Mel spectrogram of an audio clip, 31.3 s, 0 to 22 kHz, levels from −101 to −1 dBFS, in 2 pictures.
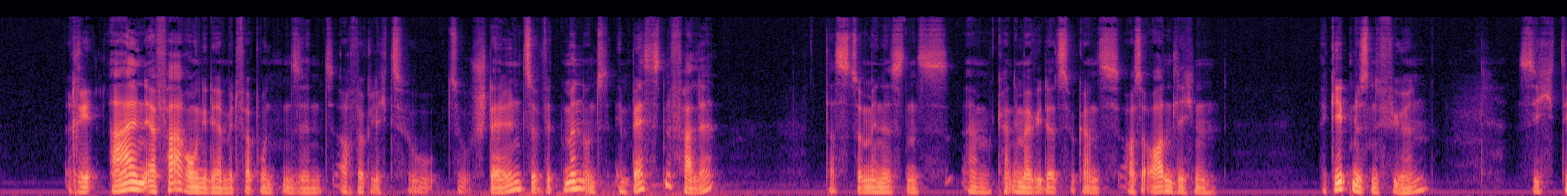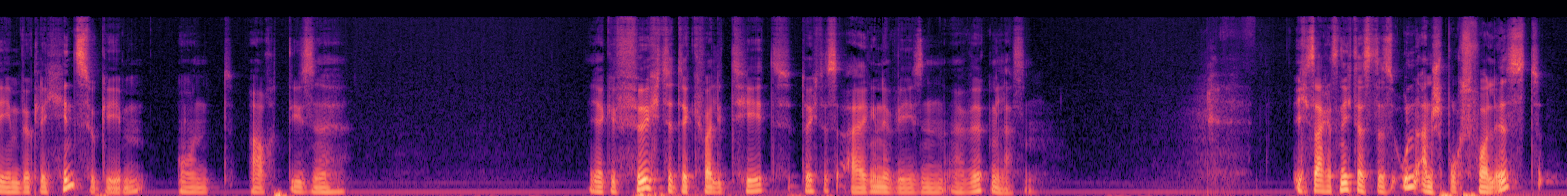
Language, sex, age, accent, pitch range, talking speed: German, male, 50-69, German, 90-100 Hz, 100 wpm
